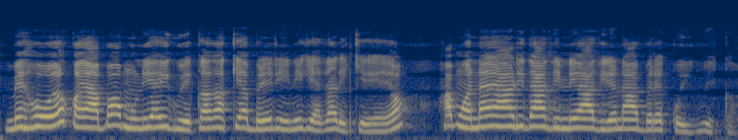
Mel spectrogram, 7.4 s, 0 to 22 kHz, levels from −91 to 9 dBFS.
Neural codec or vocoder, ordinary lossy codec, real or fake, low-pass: vocoder, 48 kHz, 128 mel bands, Vocos; none; fake; 10.8 kHz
